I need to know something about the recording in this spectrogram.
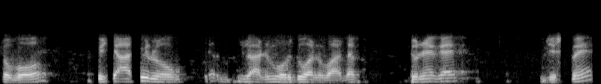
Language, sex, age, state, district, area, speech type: Urdu, male, 60+, Uttar Pradesh, Rampur, urban, conversation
